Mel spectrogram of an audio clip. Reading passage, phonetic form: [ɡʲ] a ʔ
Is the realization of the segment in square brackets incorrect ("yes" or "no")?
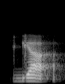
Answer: no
